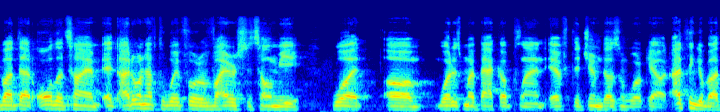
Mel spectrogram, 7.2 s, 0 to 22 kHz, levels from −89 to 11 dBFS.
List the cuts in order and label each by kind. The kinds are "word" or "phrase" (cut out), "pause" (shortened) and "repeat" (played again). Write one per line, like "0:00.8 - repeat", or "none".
none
